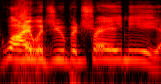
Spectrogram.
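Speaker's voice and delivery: loud, drawn-out accusing cry; mock yelling. Old man yells at worker as his ex-wife, accusingly. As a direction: yell it slowly like a betrayed husband. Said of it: "starts yelling at her".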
